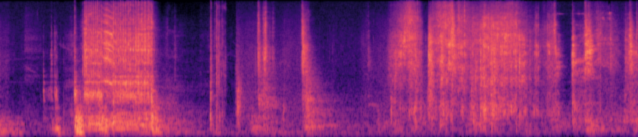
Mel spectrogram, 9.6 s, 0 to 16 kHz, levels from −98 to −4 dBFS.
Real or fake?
real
